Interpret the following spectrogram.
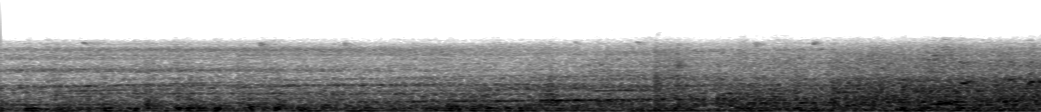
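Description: Saikyō Line electric commuter train running at speed, heard from inside the carriage: a steady low rumble of wheels on rail with a faint motor whine, growing gradually louder.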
